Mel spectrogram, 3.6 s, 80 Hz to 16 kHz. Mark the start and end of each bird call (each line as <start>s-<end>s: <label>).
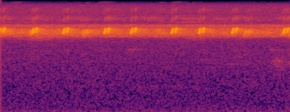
2.6s-3.6s: Black-faced Antthrush (Formicarius analis)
